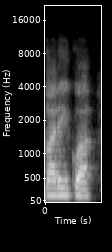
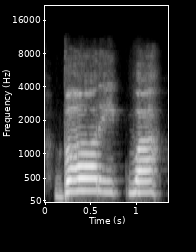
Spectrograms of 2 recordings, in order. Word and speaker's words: Boricua: It's not Boricua. Boricua.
